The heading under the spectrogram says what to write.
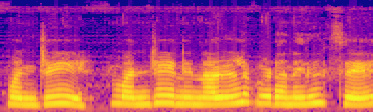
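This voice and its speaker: An actor with a North Karnataka Kannada accent playing a pushy, lecherous middle-aged village moneylender with a coaxing drawl. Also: male voice, high voice, level tone, measured pace. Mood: leering. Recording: tinny phone-like audio.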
